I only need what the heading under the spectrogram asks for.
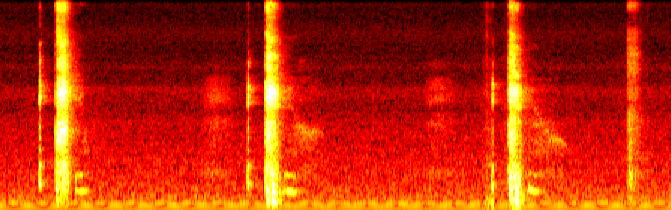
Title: How many sneezes did I sneeze 🤧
